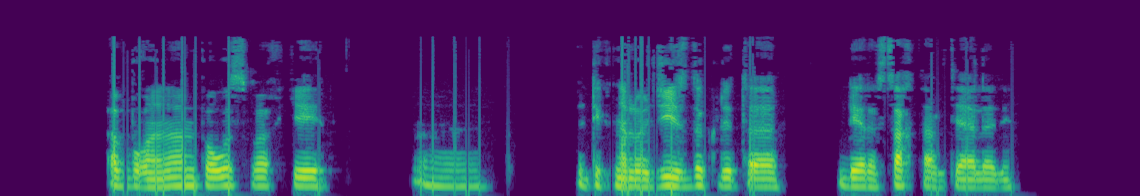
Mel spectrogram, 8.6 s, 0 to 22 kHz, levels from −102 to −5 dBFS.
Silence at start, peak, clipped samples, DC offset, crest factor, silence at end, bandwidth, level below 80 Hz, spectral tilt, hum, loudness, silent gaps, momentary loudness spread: 0.8 s; -2 dBFS; under 0.1%; under 0.1%; 22 dB; 0.95 s; 11.5 kHz; -52 dBFS; -7 dB/octave; none; -23 LUFS; 2.63-3.06 s, 3.87-4.31 s, 5.91-6.27 s; 14 LU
